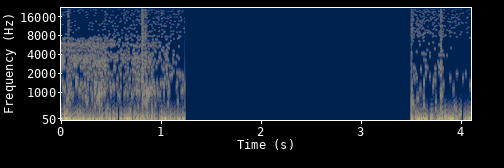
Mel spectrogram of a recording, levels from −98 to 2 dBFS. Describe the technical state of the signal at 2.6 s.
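At 2.6 s the signal is silence with no room tone, part of an audio dropout to silence running from 1.24 to 3.50 s. The input was likely lost while the recorder kept writing silence, so about 2.27 s of speech is gone. Around it, overdone noise removal leaves a lowered background breaking up into twinkling specks, because an over-strong noise reducer pulled frequency bands down along with the quiet parts of the voice.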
